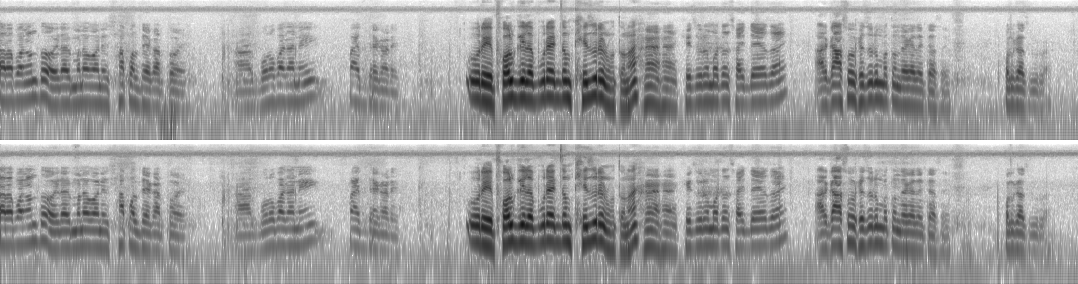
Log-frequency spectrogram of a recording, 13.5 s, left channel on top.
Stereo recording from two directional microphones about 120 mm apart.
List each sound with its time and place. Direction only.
0.0 s speech: 20° left (ahead or behind)
3.0 s speech: 25° left (ahead or behind)
5.8 s speech: 30° left (ahead or behind); by 11.7 s 50° left (ahead or behind)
